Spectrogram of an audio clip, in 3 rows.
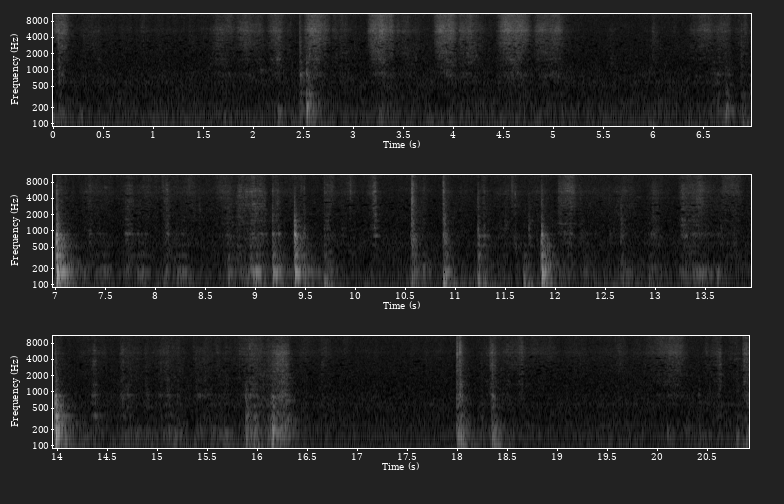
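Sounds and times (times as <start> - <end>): hands rubbing dough on board: 0.0 - 5.2.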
